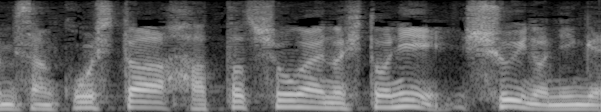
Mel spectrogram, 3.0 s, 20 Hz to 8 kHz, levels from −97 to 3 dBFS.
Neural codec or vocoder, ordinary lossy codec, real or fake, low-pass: none; none; real; none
